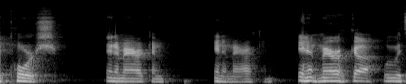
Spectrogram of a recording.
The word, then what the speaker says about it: Porsche: So there's like this short E sound in the end. Porsche.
